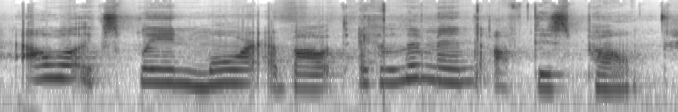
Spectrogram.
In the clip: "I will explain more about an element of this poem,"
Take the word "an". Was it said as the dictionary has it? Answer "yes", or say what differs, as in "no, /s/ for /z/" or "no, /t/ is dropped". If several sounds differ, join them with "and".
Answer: no, /l/ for /n/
